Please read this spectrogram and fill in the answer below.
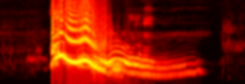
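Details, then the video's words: A ten-month-old dachshund gives a single drawn-out howl that wavers, then slides downward and fades. "ten month old dachshund howls"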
